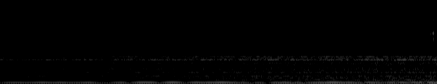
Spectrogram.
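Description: Faint ambient music drone: steady held tones over a low hum, slowly swelling in level.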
